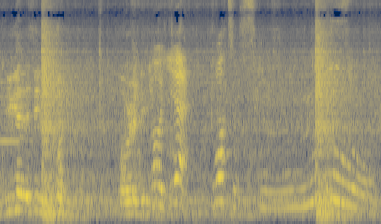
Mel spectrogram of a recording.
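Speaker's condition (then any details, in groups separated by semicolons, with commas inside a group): No condition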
